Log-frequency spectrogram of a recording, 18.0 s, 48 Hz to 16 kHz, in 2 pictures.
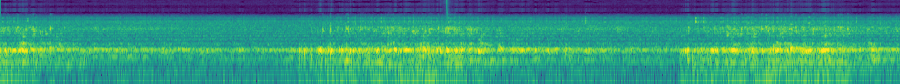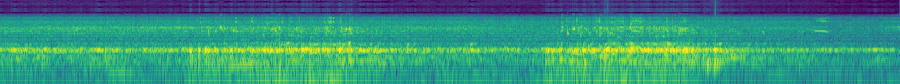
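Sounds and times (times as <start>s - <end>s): bubbling exhalations: 14.4s - 16.7s.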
